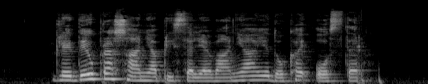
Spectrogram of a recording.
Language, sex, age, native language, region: Slovenian, female, 18-29, Slovenian, Savinja region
